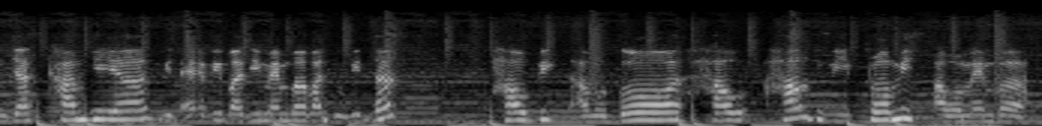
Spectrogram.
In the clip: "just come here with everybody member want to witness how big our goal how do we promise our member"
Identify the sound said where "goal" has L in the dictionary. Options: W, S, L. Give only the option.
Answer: W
